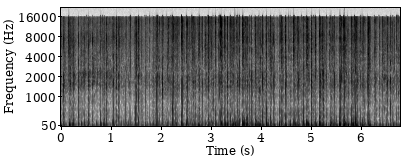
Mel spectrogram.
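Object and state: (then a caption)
Paper notepad. A small rectangular paper memo pad printed "Don't bug me" with leaf and bug designs, a solid stack of paper, is held in both hands and tapped and scratched with long blue-painted nails. The result is a rapid, continuous stream of dull, low thuds and soft scratchy taps, heavy in the bass with very little brightness, each hit dying away almost instantly.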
